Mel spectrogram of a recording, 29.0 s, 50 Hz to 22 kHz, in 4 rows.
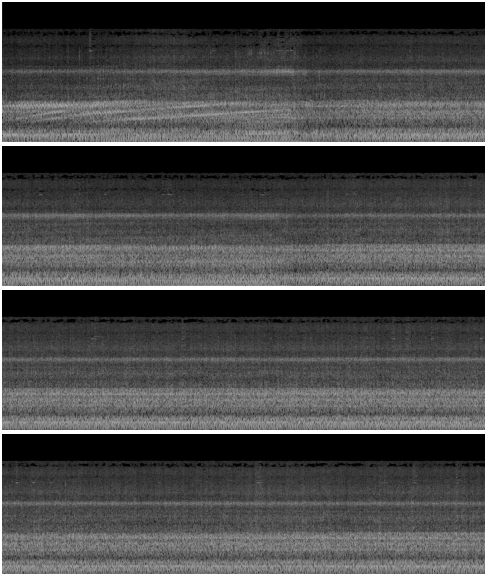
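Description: Yamaha MT-01's air-cooled V-twin engine pulling away and accelerating, its revs rising several times through the gears over the first few seconds. It then runs on steadily at a cruising speed of about 50 km/h, with a deep rumble that eases off at around twelve seconds.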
